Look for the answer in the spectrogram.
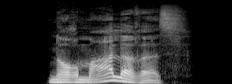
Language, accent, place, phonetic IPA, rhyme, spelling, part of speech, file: German, Germany, Berlin, [nɔʁˈmaːləʁəs], -aːləʁəs, normaleres, adjective, De-normaleres.ogg
- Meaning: strong/mixed nominative/accusative neuter singular comparative degree of normal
